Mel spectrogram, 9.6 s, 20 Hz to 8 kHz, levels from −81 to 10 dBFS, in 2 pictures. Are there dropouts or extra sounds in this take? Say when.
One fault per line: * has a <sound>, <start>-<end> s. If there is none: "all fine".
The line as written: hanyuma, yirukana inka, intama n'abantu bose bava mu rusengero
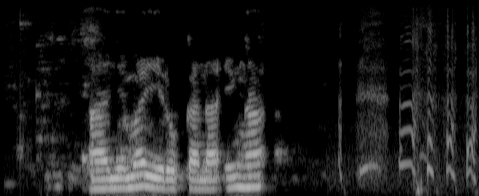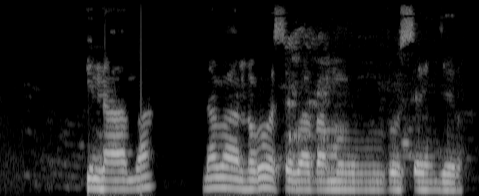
* has a laugh, 3.4-4.9 s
